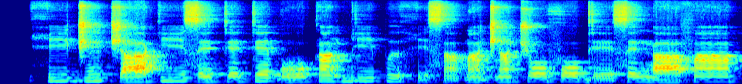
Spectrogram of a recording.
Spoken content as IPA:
h iː˧ d͡ʒ ĩ˧ t͡ʃ aː˨˦ k iː˦ z e˧ k e˧ k e˦ ɓ oː˨˦ k ã˦ ɡ͡b iː˦ p ɨ˦˨ h i˨ s ã˨ ɓ ã˧ d͡ʒ ã˧ t͡ʃ oː˦ f oː˦ ɡ eː˨ s e˦ ŋ aː˧ f ã˦

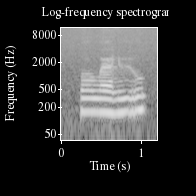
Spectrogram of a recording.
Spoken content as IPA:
oː w œː l ʉː u̯

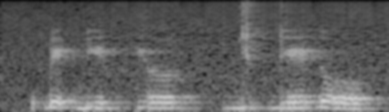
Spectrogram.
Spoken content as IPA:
ɓ e ʔ bʲ e t pʲ ɤ | ɟ ɤ k ɡ e ɗ o

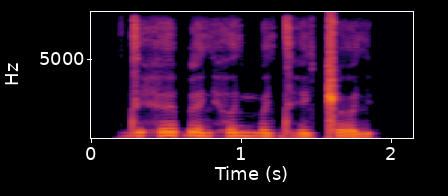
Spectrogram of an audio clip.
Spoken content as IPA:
d e h ɛ ɓ ɛ lʲ h ə lʲ m œ lʲ dʱ e lʲ ǁ œ lʲ

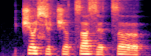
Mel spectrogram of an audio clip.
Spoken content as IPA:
t͡ʃ ɐ ɕ ɐ t͡ʃ ɐ t͡s a z ɛ t͡s ɐ

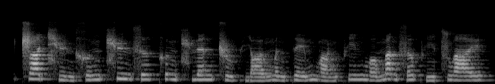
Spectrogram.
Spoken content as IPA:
ʈ͡ʂ ä˥ t͡ɕʰ y˨˩ n x ʊ˥ ŋ t͡ɕʰ y˥˧ n s ɹ̩˥˧ kʰ ʊ˥˩ ŋ t͡ɕʰ ɥ ɛ˥ n ʈ͡ʂ u˨˩ pʰ j ɑ˧˥ ʊ̯ m ə˧˥ n t̪ e˧˥ ɪ̯ m w ɑ˧˥ ŋ pʰ i˥ n̪ w ɔ˧˥ m a˥˧ n s ɤ˥˩ pʰ i˧˥ t͡s w a˥ ɪ̯

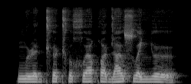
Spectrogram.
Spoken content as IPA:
ŋ u ɭ ɛ ɖ ʈʰ ɵ ʈʰ ʊ χʷ e qʷ e ɖ a sʷ a ʎ ɵ

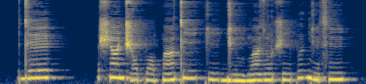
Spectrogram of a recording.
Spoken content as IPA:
d e˦ | ʃ ã˦ d͡ʒ ɔ˨ p ɔ˨ p ã˨˦ t iː˦ k iː˨ ɡ iː˨ m b ã˨ z ũ˨ ʃ iː˨ p ɨ˦ ɡ ĩ˨ s ĩ˧

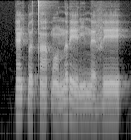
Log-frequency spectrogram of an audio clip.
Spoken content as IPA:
ɛ̃˧ k͡p ə˨ t ã˨ ɓ ɔ̃˨ n ə˦ ɾ eː˨ ɾ ĩ˧ n ɛ˨ v eː˦

